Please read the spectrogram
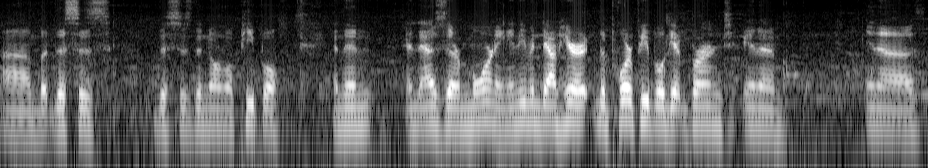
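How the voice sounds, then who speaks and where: A man speaks at a moderate pace in a monotone, flat intonation, with long, frequent pauses. The sound is dry with no echo, over light background noise. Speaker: travel vlogger. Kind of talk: casual vlog chat. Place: waterside. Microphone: lapel.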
